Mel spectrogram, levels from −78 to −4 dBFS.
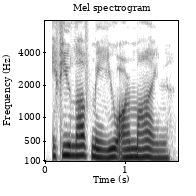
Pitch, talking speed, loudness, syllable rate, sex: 170 Hz, 250 wpm, -14 LUFS, 5.5 syllables/s, female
